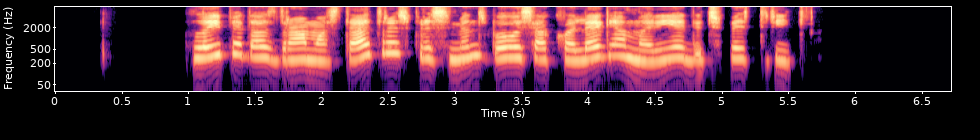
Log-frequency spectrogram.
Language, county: Lithuanian, Alytus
